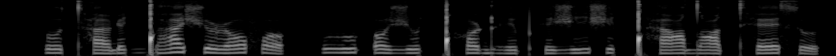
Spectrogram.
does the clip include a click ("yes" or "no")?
yes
